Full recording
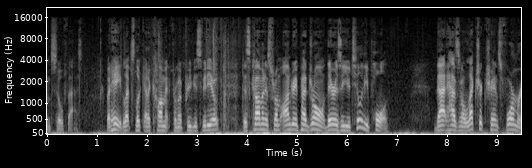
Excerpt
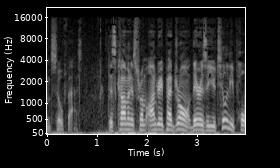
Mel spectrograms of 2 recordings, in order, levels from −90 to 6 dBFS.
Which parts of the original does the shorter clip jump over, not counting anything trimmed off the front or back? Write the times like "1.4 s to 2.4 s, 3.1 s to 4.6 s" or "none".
1.2 s to 3.9 s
